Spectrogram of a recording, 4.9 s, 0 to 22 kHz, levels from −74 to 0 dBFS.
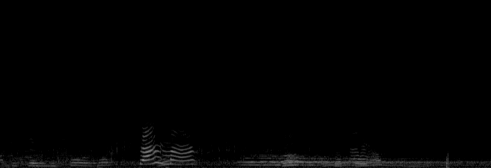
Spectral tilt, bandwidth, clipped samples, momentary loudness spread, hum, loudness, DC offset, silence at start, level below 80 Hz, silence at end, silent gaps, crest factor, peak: -4 dB/octave; 13 kHz; under 0.1%; 17 LU; none; -46 LUFS; under 0.1%; 0 s; -70 dBFS; 0 s; none; 22 dB; -26 dBFS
